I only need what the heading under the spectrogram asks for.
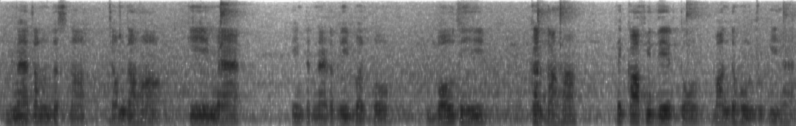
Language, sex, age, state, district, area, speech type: Punjabi, male, 30-45, Punjab, Gurdaspur, rural, spontaneous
